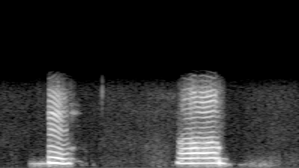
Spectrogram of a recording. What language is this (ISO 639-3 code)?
sat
